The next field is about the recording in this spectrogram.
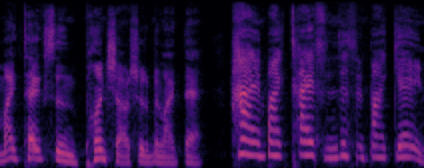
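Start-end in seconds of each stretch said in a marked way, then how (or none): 2.3-4.3 very high-pitched, slow, drawn-out delivery. Joking about a boxing game intro: imitating Mike Tyson. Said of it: "you sound just like him".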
